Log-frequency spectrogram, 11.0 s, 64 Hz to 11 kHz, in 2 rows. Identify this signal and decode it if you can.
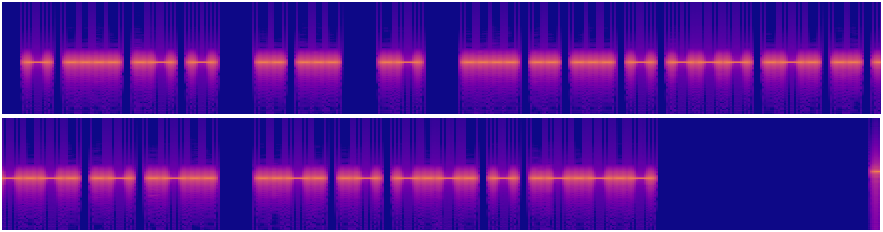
Morse code, heard as a keyed tone, about 28 wpm, 700 Hz. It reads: THAT IS A HISTORICAL FACT.
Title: Sentences from Top 1000 Words - Review Part 4 - 28wpm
